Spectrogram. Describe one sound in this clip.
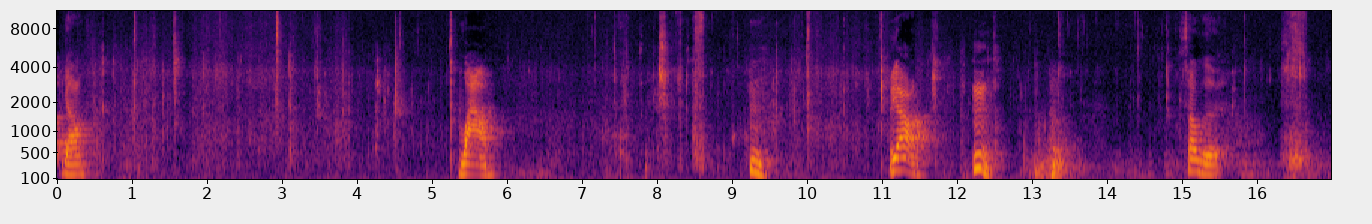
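Food squelches and smacks wetly as it is chewed close to a microphone.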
